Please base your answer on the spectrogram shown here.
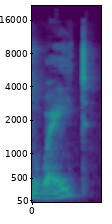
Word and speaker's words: weight: 16 going to lose weight white white white white white a que sólo esa palabra weight esperar se pronuncia exactamente igual que el verbo esperar pero fijaos que se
